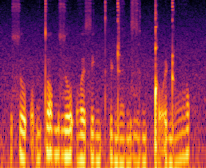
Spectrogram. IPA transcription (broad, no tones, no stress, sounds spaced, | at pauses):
s o ʔ ɔ̰ ɡ t ɔ ɡ z o ʔ ɔ̤ ə̯ s e ɡ t̪ʰ ɨ ɖ æ̤ ɡ z ə̤ ɡ ǃ ɔ̰ ə̯ ɖ ɔ̤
